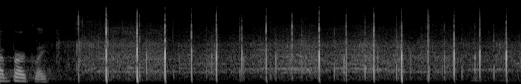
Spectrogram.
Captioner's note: audience cheers and applauds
